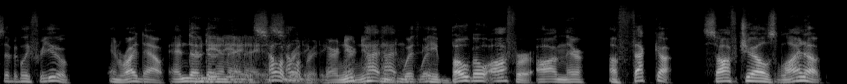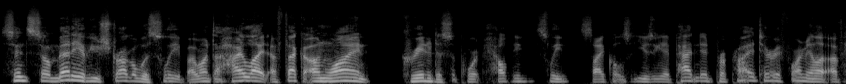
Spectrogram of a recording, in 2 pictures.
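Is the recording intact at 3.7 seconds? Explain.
No. From 1.95 to 4.33 s a doubled audio track is heard: the speech is repeated roughly 150 ms late, about 5 dB quieter, likely from a second capture path. It sounds like a dry slapback, and a spectrogram shows each syllable's full-band pattern echoed slightly later.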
